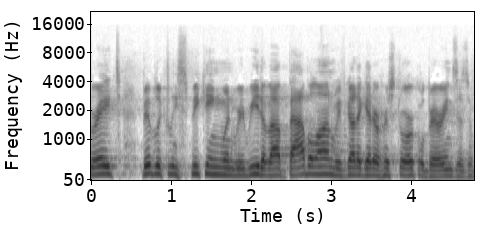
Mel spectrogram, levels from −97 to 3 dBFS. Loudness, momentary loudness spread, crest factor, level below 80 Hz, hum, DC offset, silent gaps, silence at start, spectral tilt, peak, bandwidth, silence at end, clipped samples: -23 LUFS; 5 LU; 16 dB; -78 dBFS; none; under 0.1%; none; 0 s; -7.5 dB/octave; -6 dBFS; 9 kHz; 0 s; under 0.1%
